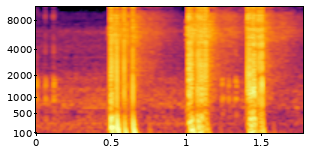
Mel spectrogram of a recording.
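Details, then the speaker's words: CO2 laser high-voltage cable wrapped in regular electrical tape, about 1 inch from ground wire, quick-test fired from laser power supply: three sharp crackling snapping bangs; high-voltage arcing flashover through the tape to ground. "now you can hear the sparking noise. That means now be careful if you move a little bit closer."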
